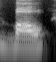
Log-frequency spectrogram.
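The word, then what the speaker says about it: Mbow: Don't pronounce the M. It's just Bo.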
